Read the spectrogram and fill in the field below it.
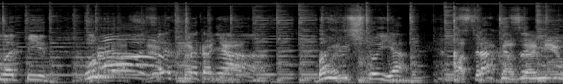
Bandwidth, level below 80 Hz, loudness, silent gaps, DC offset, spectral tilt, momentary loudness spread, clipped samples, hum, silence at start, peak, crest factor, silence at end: over 20 kHz; -62 dBFS; -21 LUFS; none; under 0.1%; -3 dB/octave; 9 LU; under 0.1%; none; 0 s; -6 dBFS; 16 dB; 0 s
